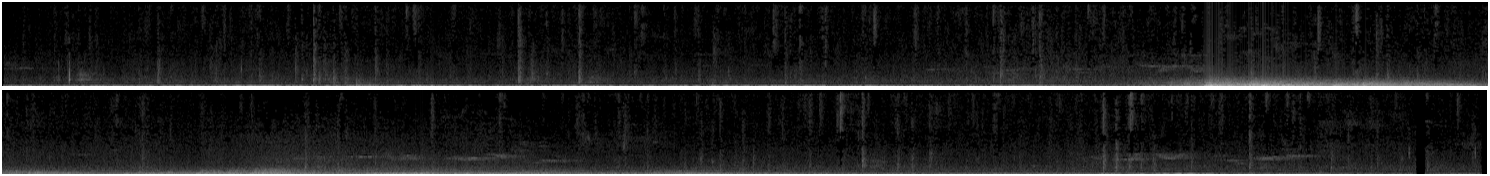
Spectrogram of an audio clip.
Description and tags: Thunder Roll.
singing, Thunder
